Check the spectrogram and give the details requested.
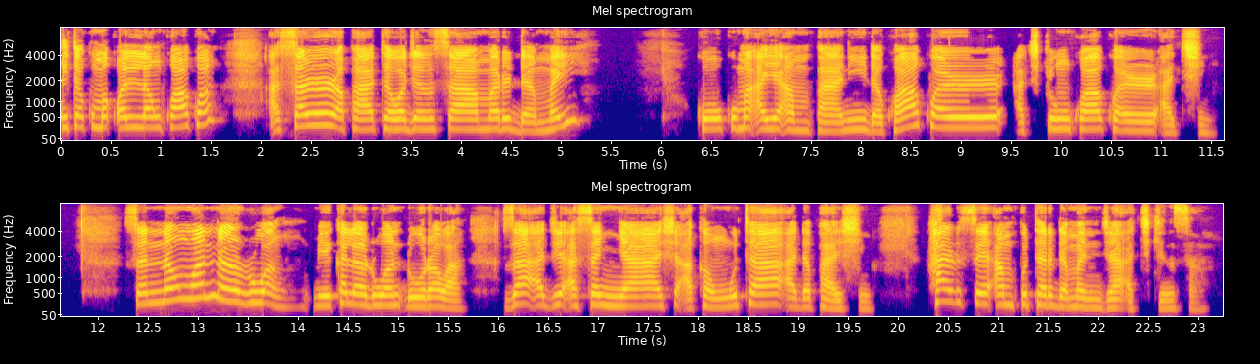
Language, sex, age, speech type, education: Hausa, female, 30-45, spontaneous, secondary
